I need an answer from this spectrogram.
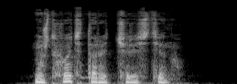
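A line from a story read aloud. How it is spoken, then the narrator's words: Quiet. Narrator (Russian): сказал тихо Отис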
